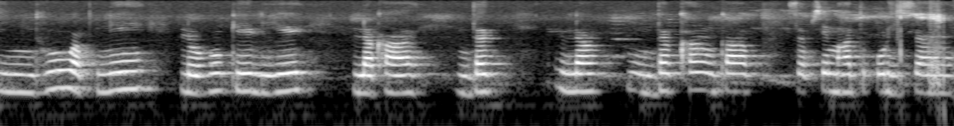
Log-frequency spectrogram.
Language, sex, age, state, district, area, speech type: Hindi, female, 45-60, Uttar Pradesh, Ayodhya, rural, read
